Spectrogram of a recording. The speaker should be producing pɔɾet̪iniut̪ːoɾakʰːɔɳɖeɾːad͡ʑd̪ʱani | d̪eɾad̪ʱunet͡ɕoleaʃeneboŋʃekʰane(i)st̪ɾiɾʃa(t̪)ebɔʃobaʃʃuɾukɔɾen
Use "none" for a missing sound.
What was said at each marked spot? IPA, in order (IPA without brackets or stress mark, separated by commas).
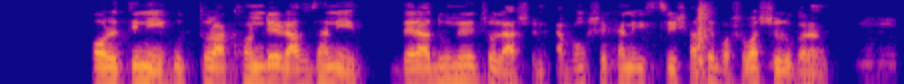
i, t̪ʰ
